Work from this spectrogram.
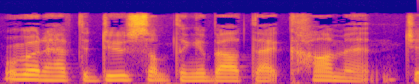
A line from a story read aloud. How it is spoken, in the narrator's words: Jessie muttered to herself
